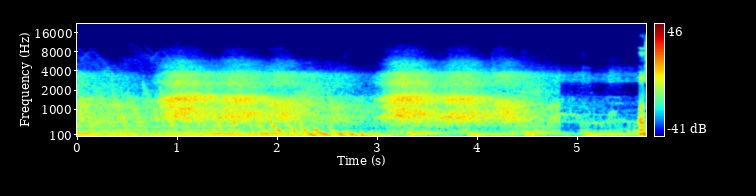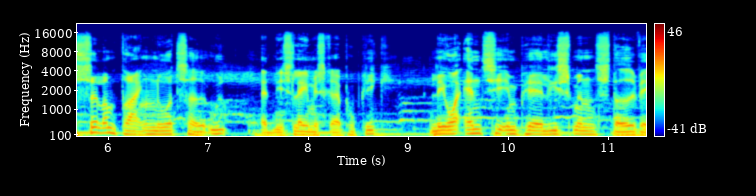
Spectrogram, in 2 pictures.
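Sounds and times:
low rumble: 0.0s - 4.8s
large demonstration crowd in Iran chanting in unison: 0.0s - 5.3s
speech: 5.6s - 11.3s.

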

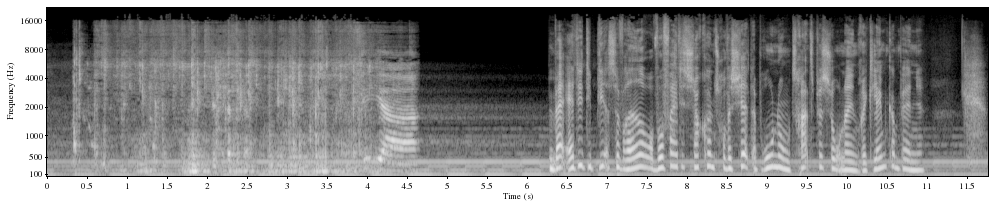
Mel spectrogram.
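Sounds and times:
beer pouring out onto the ground as part of a boycott: 0.3s - 4.2s
speech: 4.2s - 4.8s, 6.3s - 11.7s.

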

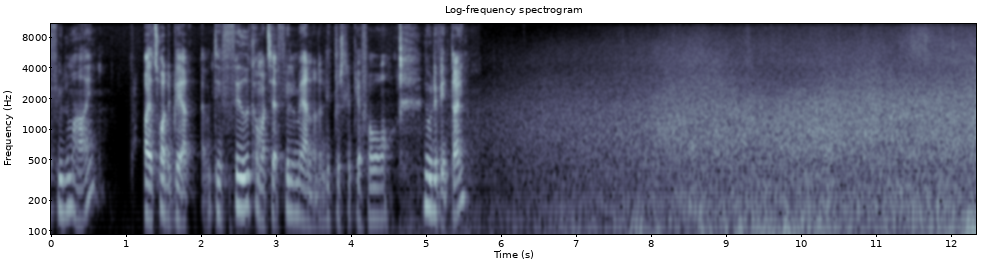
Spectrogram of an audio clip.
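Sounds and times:
speech: 0.0s - 5.7s
winter surf breaking along the shore: 4.7s - 12.3s
steady winter wind buffeting the microphone at the shore: 5.2s - 12.3s.

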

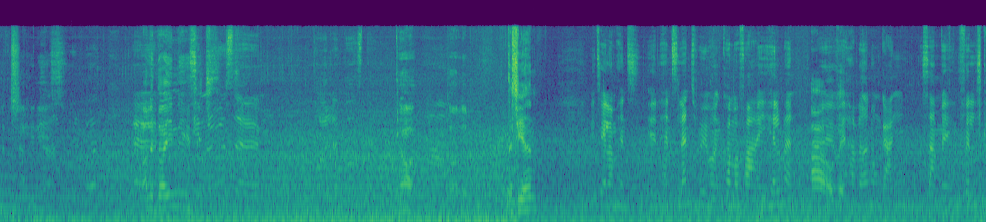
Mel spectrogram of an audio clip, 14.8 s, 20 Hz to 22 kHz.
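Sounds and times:
car horns honking in dense road traffic: 0.0s - 8.0s
moving car engine and road rumble on the road into Kandahar: 0.0s - 14.8s
vehicles passing in dense road traffic: 0.0s - 14.8s
speech: 0.3s - 4.1s, 6.0s - 8.2s, 9.0s - 14.8s.

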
